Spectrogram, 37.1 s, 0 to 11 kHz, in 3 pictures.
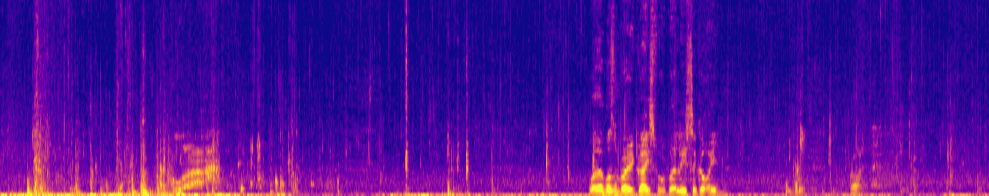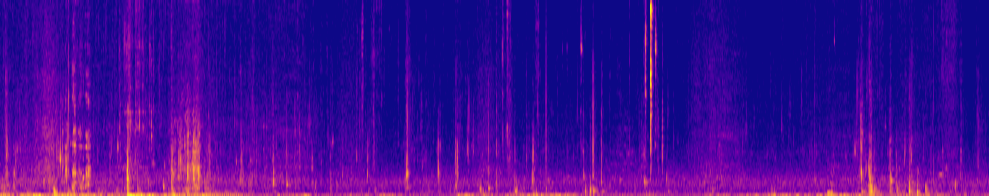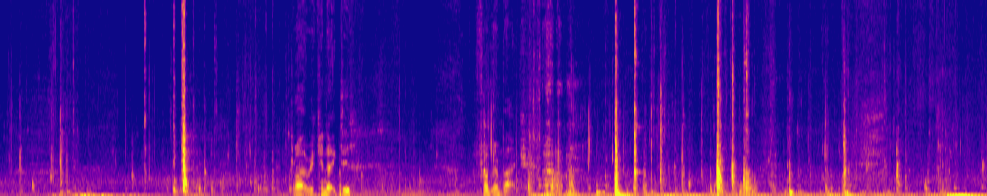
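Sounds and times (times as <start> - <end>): knocks and rustles in a dinghy: 0.0 - 37.0.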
